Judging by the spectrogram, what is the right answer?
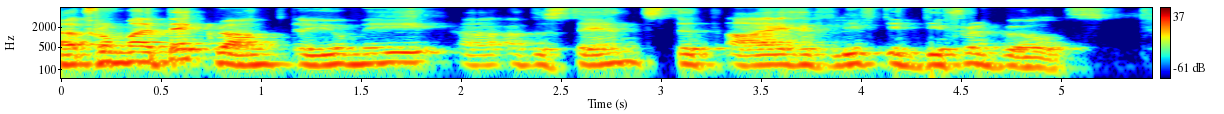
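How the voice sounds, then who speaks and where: Room echo can be heard on this clip. The man's pitch varies in an ordinary way. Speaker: remote guest. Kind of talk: conference talk. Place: home room. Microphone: video call.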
